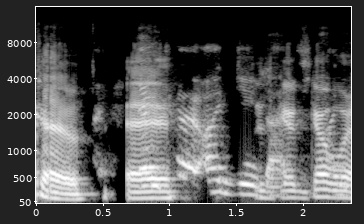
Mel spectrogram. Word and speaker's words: Didenko: Oh gosh, Anton, how do you pronounce Didenko. Didenko, I knew that.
